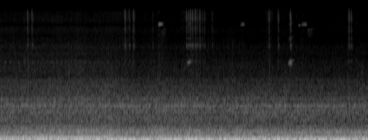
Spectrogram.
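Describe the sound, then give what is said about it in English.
An original muscle car engine rumbles loudly, a deep, throaty roar that holds steady for several seconds with no voices. “Yeah, you just there's no replacement for the sounds and the smells of an original muscle car.”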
